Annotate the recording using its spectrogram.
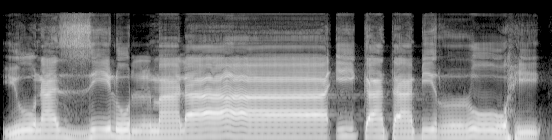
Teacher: Jadilah bacaan namanya mad wajib muttasil. Cara bacanya la yang bertanda layar panjangkan enam harakat atau enam ketukan.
